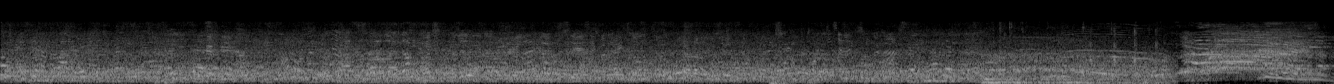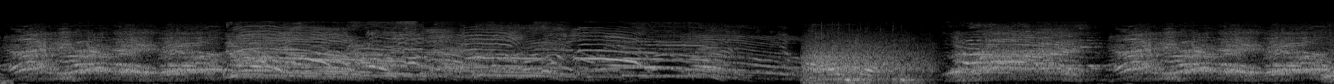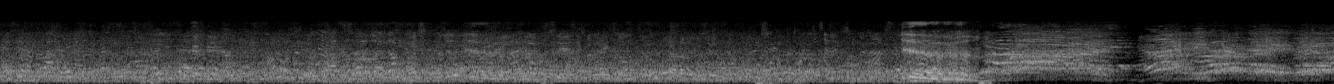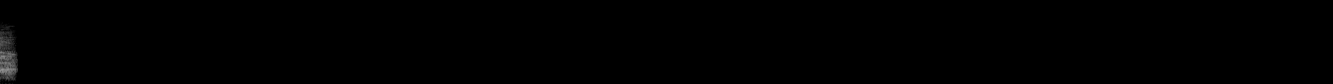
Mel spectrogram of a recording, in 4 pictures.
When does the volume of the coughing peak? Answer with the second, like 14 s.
36 s.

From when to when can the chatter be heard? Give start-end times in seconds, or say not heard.
0.0-40.2.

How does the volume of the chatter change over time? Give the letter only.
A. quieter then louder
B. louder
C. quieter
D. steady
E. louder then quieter
D.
